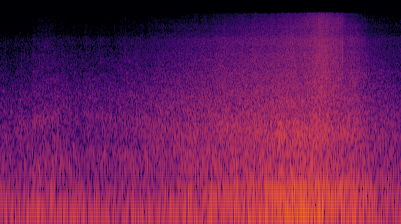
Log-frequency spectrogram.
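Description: Ocean surf washing ashore: a steady rush of water that swells as a wave builds, breaks about six seconds in, and then falls back.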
